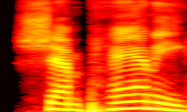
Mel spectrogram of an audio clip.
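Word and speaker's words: Champagnie: down shots that uh champany guy I think that's how you say it champ champagney champany it looks like champagne with an i at the end uh that guy was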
